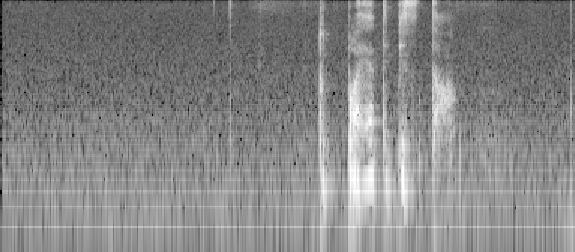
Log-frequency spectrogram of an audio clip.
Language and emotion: Russian, angry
